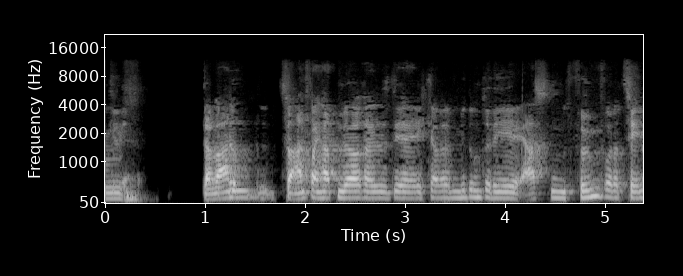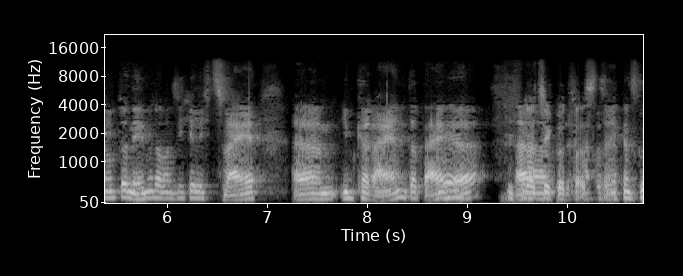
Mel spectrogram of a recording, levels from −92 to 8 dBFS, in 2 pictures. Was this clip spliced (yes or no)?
no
